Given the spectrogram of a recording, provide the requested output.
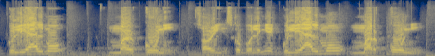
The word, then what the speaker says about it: Guglielmo Marconi: James clerk Maxwell, Heinrich hertz, गुलियल्मो मार्कोनी, sorry इसको बोलेंगे गुलियल्मो मार्कोनी, ये इटालियन थे।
